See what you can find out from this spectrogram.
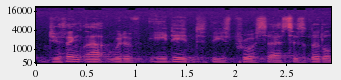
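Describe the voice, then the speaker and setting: Moderate pace from a man with a Scottish accent, medium pitch, a dark, mellow tone, a somewhat breathy quality and monotone, flat intonation. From Scotland. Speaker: audience member. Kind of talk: audience question.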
